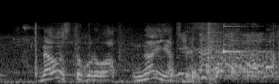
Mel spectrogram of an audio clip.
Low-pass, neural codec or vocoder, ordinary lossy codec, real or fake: 7.2 kHz; none; Opus, 64 kbps; real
